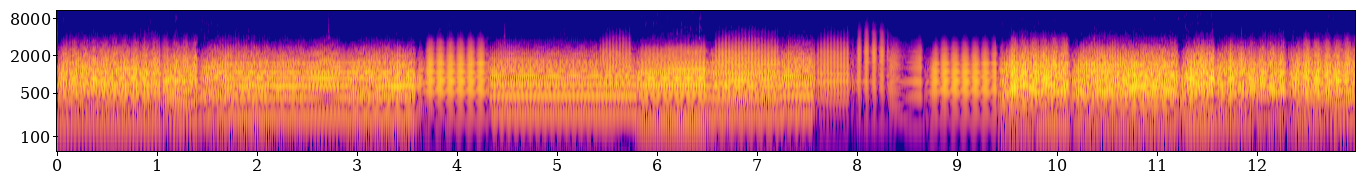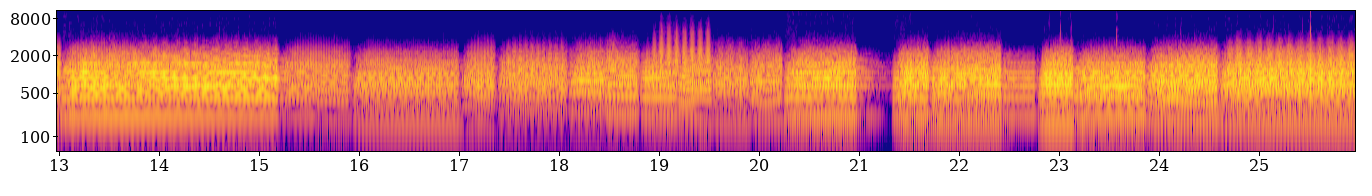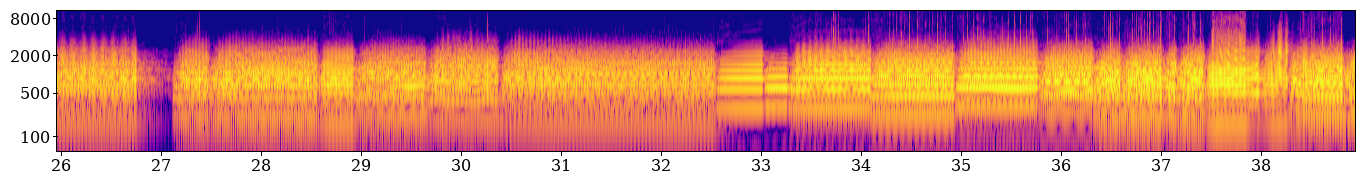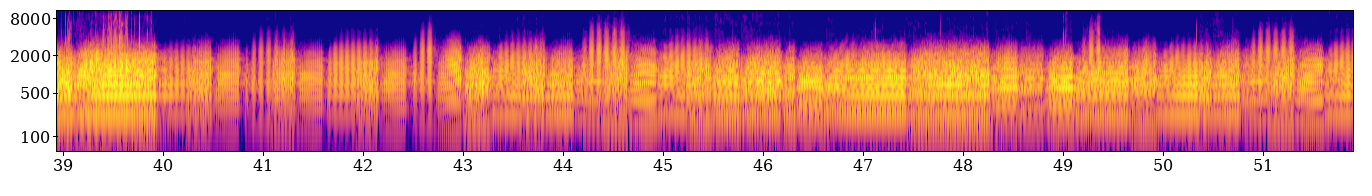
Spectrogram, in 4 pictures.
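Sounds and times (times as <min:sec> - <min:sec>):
trombones playing in harmony: 0:00.0 - 0:51.9.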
